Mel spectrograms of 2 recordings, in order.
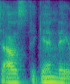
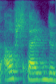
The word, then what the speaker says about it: aufsteigende: a concise history of the second planet, which in the German is Venus Austegende, which is Yeah. there. It's so cute how you say it. It's aufsteigende Venus, but it's fine.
